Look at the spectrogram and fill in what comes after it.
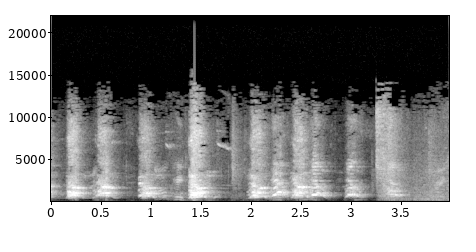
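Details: Scout, a 3-month-old female Yorkie puppy rescued from animal control by the American Animal Rescue Society in the Chicago area, gives a quick run of about eight sharp, high yapping barks in four seconds, unevenly spaced, with brief gaps.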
